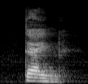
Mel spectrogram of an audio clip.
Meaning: 1. a diminutive of the male given name Constantijn 2. a surname
- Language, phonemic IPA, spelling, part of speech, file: Dutch, /tɛi̯n/, Tijn, proper noun, Nl-Tijn.ogg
